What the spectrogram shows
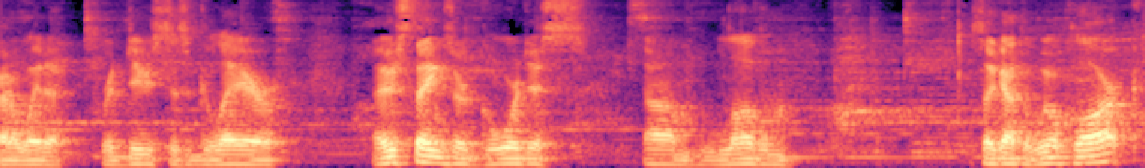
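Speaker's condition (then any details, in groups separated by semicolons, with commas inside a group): No condition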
